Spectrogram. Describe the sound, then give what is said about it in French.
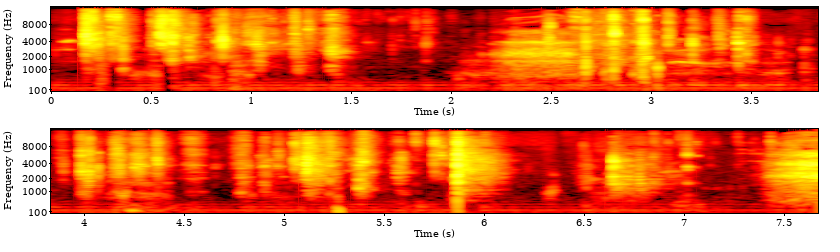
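Someone takes a drink of water: a run of wet clicks, sips and swallowing noises in irregular bursts, with brief pauses between them and no talking. “Je vais reprendre un peu d'eau.”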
